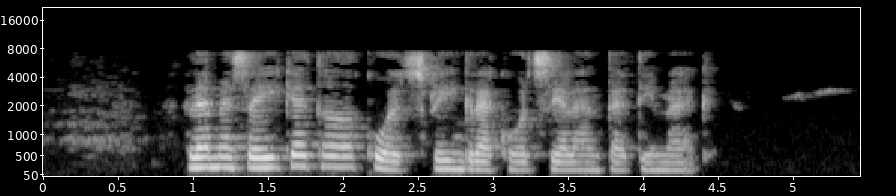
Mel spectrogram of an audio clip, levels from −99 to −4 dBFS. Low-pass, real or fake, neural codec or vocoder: 7.2 kHz; real; none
